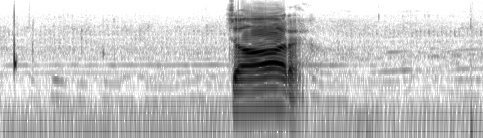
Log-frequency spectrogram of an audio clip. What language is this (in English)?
Hindi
